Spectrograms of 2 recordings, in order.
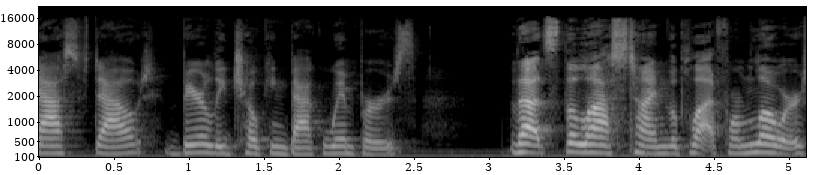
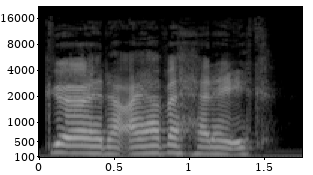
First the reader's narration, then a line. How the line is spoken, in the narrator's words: Tristan moaned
